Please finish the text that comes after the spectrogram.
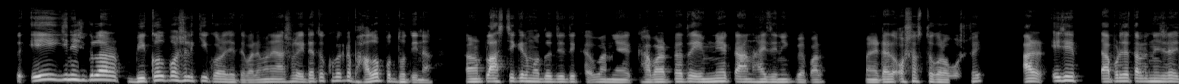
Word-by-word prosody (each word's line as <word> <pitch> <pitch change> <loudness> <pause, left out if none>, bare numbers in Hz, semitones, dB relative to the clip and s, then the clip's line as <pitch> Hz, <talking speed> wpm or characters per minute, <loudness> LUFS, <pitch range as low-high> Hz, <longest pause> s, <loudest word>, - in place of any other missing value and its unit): তো - - -7 0.2
এই 220 - +5
জিনিসগুলার 215 -1 +5 0.3
বিকল্প 190 +6 +3
আসলে 180 0 -1
কি 170 - 0
করা 130 -2 0
যেতে 105 -2 -5
পারে? 105 +1 -5
মানে 120 - -1
আসলে 130 +2 -3
এটা 145 - -2
তো - - -1
খুব 175 - -5
একটা 180 -1 -3
ভালো 140 +8 +4
পদ্ধতি 120 -6 -2
না। - - -6 0.4
কারণ 125 +1 +2
প্লাস্টিকের 145 +2 +2
মধ্য 130 -1 -1
দিয়ে 125 0 -1
দে - - 0
খা - - -7
মানে 115 -1 -1 0.2
খাবারটা 120 +3 0
তো - - -1
এমনি 125 +2 +2
একটা 135 -1 -3
unhygienic 115 -1 -1
ব্যাপার। 110 0 -4 0.4
মানে 110 - -2
এটা 115 - +1 0.2
অস্বাস্থ্যকর 125 -4 -2
অবশ্যই। 140 +9 -7 0.5
আর 145 - +6 0.2
এই - - +4
যে 185 - +6 0.3
তারপরে 135 +3 +1
যে 155 - +2
তারা 140 -2 +1
নিজেরাই 140 -1 +1
135 Hz, 215 wpm, -24 LUFS, 120-150 Hz, 0.5 s, আর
